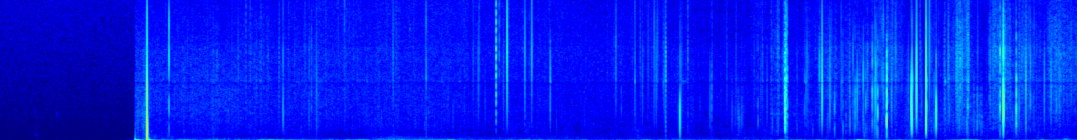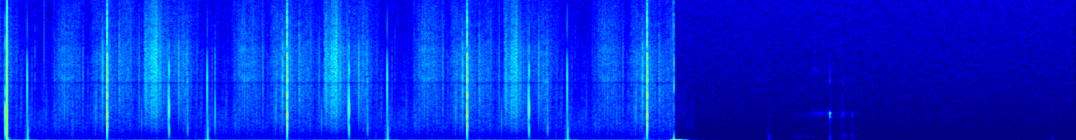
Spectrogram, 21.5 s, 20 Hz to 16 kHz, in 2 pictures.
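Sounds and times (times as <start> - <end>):
vinyl record noise: 1.4 - 17.7.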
